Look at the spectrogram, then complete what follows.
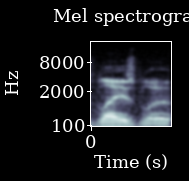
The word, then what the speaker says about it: BlazBlue: It's actually it is BlazBlue though apparently. BlazBlue. Do you know how I know it's pronounced that way? Because there was like a stupid chibi version made for the DS that I was on there. And it's pronounced. It's named BlazBlue with BLAYZ blue. I was like Blaze.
